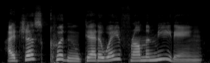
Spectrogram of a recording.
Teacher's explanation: from ameeting，那个 me 读高一些。就是长元音一， do, re,mi，就是那个 memeeting，中间那个字母体得有浊化。meeting，不是 meeting，注意。meeting，干嘛去呢？脱身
